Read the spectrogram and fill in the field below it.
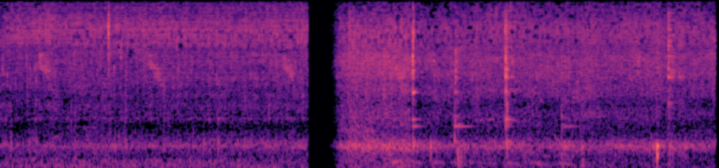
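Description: Tomatoes go into spices frying in a pan, giving a steady sizzle with a brief silent break, followed by a few scraping stirs and clicks against the pan.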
